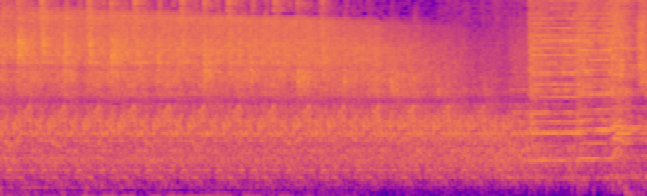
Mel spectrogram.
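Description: Electronic dance music mixed live by a DJ on turntables and a mixer. The treble gradually dulls over a few seconds, then opens up bright again about five seconds in as a new melodic part comes in.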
